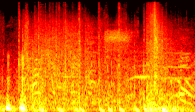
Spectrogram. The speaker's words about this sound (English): Gunned us both down from behind.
